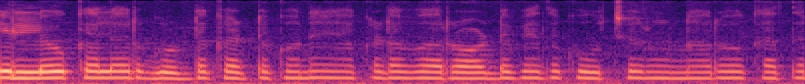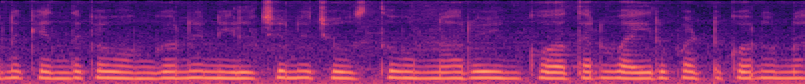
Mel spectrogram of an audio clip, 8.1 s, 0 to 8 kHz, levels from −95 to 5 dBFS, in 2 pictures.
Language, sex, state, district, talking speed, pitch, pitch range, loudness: Telugu, female, Andhra Pradesh, Guntur, 150 wpm, 220 Hz, 215-225 Hz, -19 LUFS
